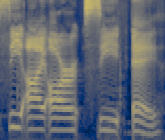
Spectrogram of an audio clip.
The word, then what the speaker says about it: circa: i and not c e yes cira is c i r c a Circa yeah okay but it's the c i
